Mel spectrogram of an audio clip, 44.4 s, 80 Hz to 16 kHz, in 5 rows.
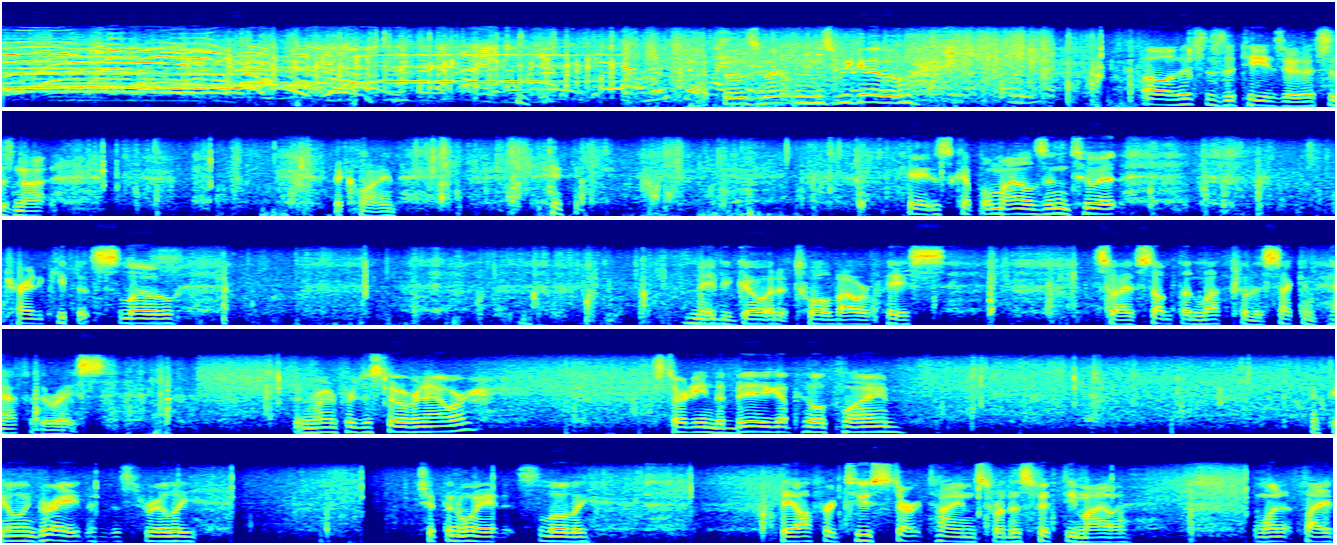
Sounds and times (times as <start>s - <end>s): Outside, rural or natural: 0.0s - 44.4s
Speech: 22.3s - 24.1s, 25.1s - 27.4s, 35.4s - 36.9s, 38.3s - 39.5s, 40.8s - 43.1s, 43.9s - 44.4s.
